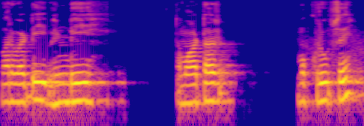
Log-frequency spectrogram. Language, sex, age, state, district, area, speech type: Hindi, male, 30-45, Madhya Pradesh, Hoshangabad, rural, spontaneous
